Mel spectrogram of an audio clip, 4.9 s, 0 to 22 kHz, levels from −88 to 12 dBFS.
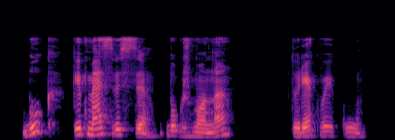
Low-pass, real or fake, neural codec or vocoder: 7.2 kHz; real; none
